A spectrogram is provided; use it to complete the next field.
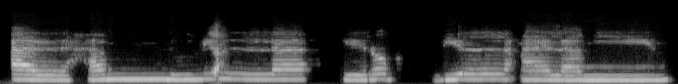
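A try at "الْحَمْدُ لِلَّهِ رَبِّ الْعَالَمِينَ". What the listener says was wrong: Hati-hati. A-nya panjang.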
